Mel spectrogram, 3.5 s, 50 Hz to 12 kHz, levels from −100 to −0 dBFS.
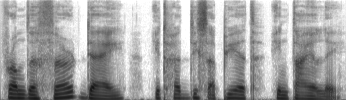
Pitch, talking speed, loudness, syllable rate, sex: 115 Hz, 140 wpm, -18 LUFS, 4.5 syllables/s, male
